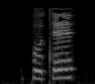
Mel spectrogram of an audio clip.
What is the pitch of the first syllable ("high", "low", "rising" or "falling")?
low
